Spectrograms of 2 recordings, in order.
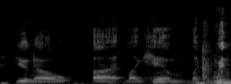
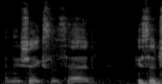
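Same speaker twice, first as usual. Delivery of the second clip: ordinary talk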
